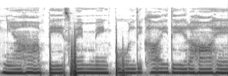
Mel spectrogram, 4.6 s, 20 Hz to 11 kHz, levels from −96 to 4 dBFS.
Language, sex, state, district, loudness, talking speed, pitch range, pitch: Hindi, female, Chhattisgarh, Raipur, -21 LUFS, 105 wpm, 160-170 Hz, 165 Hz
